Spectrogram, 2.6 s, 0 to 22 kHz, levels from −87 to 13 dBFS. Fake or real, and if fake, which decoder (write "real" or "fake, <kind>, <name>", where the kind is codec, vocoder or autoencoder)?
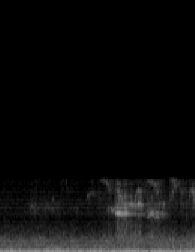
fake, vocoder, HiFi-GAN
